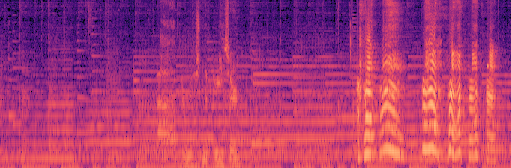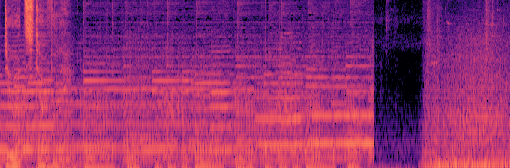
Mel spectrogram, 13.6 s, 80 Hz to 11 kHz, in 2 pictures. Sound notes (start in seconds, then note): 4.7 laughs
